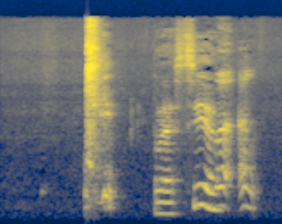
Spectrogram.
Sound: baby sneezes; baby babbles

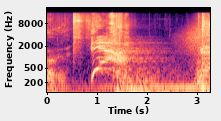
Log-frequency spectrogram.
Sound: grunting; grunting

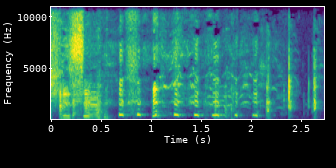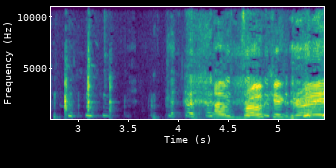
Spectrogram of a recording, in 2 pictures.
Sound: laughter

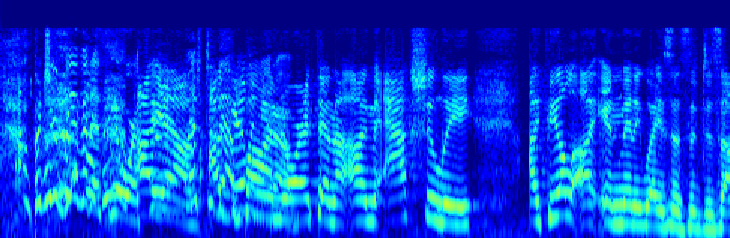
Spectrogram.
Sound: laughter

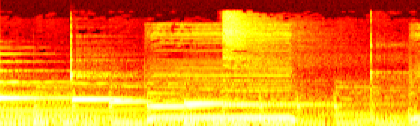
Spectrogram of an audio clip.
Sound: mobile phone vibrating

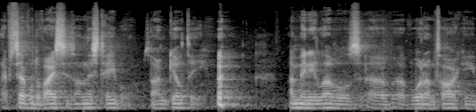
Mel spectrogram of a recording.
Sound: sniggers

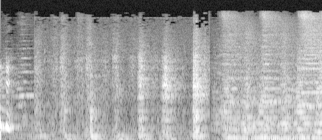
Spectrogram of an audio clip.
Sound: cutting; dramatic music

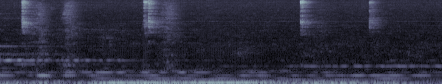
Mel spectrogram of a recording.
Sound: mouse clicking

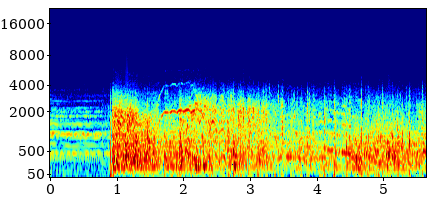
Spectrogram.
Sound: gunshot booming; Champ neighing

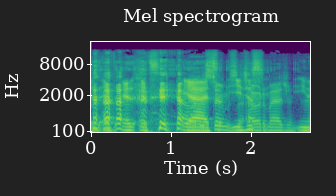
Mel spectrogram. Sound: laughing

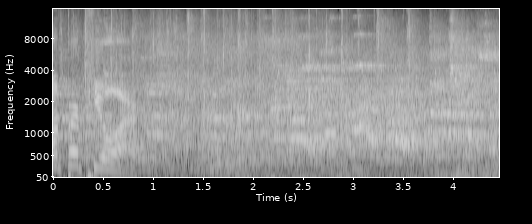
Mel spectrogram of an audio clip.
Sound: crowd cheering

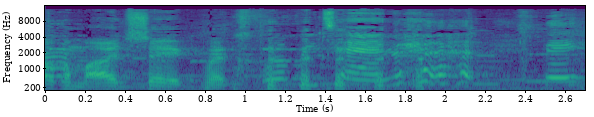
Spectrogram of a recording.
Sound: laughs

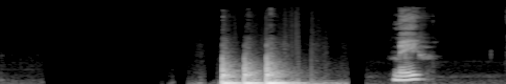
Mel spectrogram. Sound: sound of knocking on the door

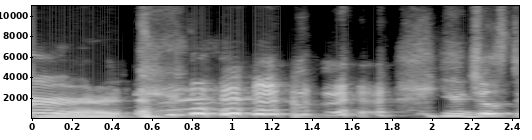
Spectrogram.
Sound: laughter

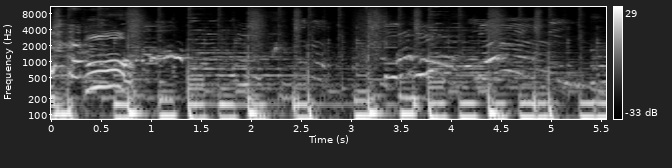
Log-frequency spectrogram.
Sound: laughing

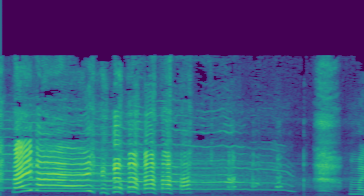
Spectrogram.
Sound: laugh

